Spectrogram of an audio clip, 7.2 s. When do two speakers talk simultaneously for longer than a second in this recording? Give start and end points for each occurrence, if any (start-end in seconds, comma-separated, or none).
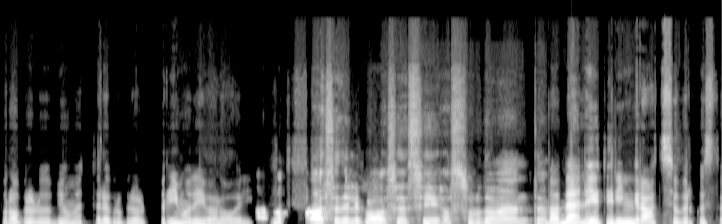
none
